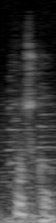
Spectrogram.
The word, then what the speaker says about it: Pensco: Penscos, je ne sais pas si je prononce bien. Pensco. – Pensco.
